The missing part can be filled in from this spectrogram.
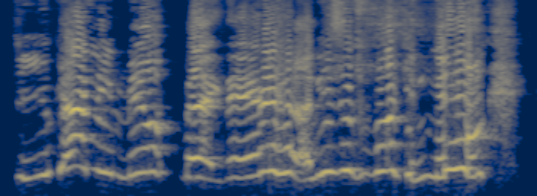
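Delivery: put-on crying, very high-pitched, weepy and tearful. Retelling asking a bartender for milk after hot sauce: imitating own crying plea. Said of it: "I'm crying, dude".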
